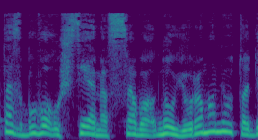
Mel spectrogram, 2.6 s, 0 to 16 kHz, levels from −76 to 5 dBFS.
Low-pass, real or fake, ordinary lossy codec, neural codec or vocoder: 14.4 kHz; fake; MP3, 48 kbps; codec, 44.1 kHz, 3.4 kbps, Pupu-Codec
